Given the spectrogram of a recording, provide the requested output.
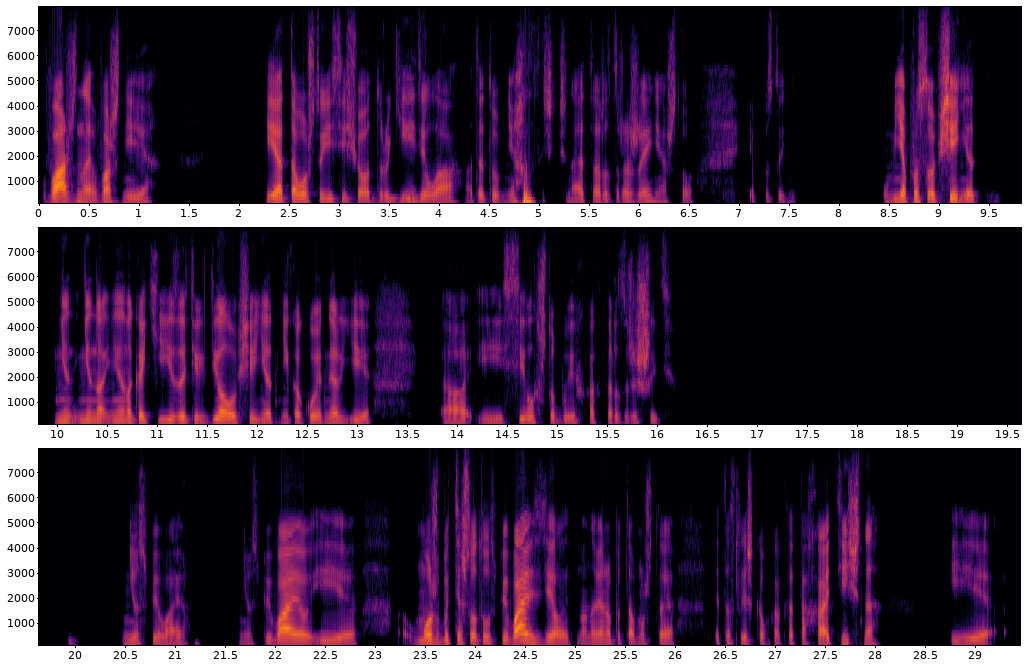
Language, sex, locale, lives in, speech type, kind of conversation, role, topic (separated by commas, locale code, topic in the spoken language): Russian, female, ru-RU, United States, conversation, advice, user, Почему я раздражаюсь и тревожусь, когда пытаюсь отдохнуть дома?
